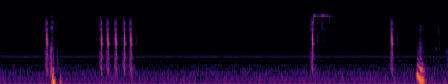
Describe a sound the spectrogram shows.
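Short game menu clicks tick now and then.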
